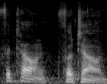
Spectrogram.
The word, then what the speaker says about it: Fatone: Fatone.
